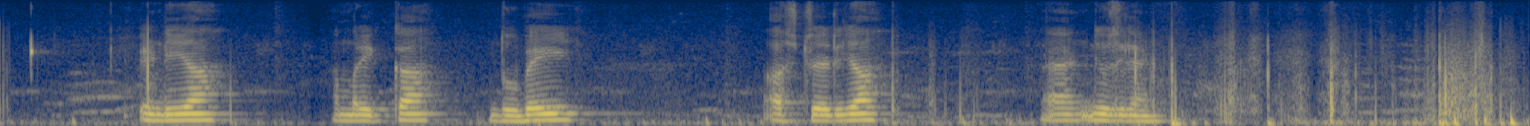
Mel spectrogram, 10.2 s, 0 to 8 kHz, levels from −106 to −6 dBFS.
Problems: constant background noise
